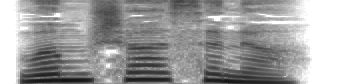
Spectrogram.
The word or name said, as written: ವಂಶಾಸನ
